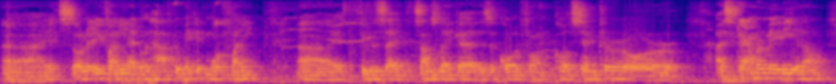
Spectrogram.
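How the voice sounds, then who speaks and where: Halting man with an Indian accent. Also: lowish voice, mellow, a little hiss or hum. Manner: halting, with constant filler sounds and restarts. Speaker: stand-up comedian. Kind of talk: stand-up set at an open mic. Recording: echoey room, mic heard from a distance.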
